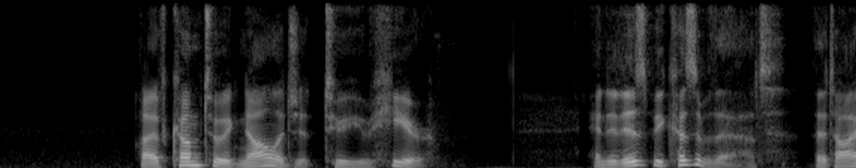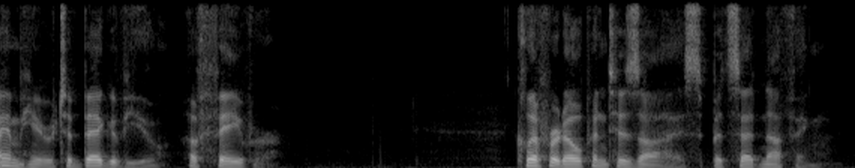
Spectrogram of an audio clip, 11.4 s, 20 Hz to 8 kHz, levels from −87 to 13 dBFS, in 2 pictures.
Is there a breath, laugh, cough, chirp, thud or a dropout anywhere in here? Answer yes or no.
no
